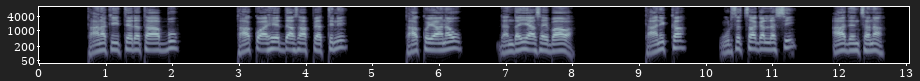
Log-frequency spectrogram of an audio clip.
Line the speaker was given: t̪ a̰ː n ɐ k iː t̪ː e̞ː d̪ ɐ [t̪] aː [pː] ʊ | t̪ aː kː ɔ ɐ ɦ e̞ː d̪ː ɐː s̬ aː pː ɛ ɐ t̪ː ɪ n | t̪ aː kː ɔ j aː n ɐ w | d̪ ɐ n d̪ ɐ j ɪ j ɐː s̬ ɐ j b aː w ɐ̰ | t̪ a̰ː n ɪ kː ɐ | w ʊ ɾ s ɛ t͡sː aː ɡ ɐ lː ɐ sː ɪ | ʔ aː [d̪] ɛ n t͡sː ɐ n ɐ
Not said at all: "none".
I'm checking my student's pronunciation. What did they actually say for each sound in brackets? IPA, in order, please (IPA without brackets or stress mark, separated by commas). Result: t̪, bː, d̪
